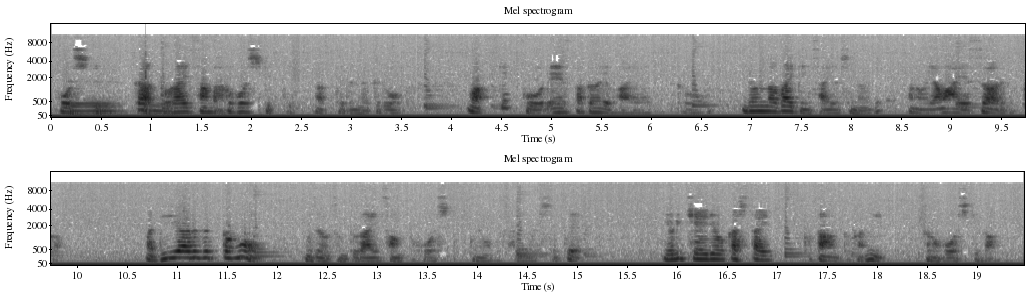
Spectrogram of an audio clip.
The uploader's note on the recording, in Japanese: 低音質です。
